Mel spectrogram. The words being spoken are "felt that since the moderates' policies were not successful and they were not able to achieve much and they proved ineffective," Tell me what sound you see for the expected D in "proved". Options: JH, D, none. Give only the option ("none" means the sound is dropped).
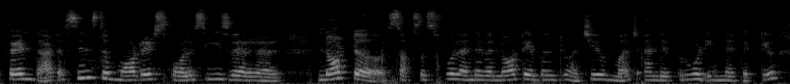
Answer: D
